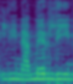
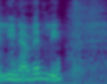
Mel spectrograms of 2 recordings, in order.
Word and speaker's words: Merlin: E mi fa anche molto piacere che Lina Merlin, ecco, devo correggere la pronuncia veneta, insomma in realtà è Lina Merlin, sia ricordata nell'ambito di questo incontro appunto dedicato alla figura di Elena Marinucci.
